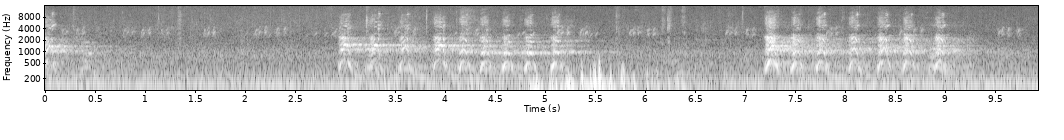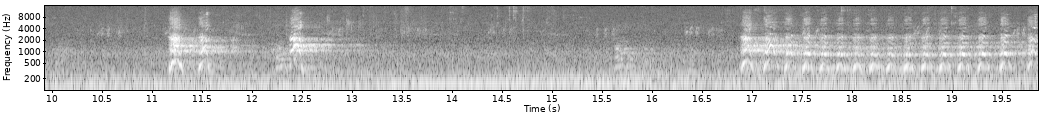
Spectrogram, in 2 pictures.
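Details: Nuisance barking from a dog, several short volleys of quick repeated barks spaced a few seconds apart over a constant low mechanical drone.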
